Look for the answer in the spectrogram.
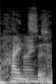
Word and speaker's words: Hindson: Ed Hindson is that how you, how you pronounce his last name? Uh, uh Hindson. Hindson. Yeah.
